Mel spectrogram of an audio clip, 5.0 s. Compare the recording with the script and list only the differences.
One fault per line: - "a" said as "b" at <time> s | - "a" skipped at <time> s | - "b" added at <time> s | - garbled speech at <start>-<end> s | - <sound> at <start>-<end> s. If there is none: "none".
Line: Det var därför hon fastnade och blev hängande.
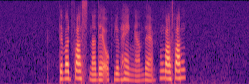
- "därför hon" skipped at 1.4 s
- garbled speech at 3.2-3.7 s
